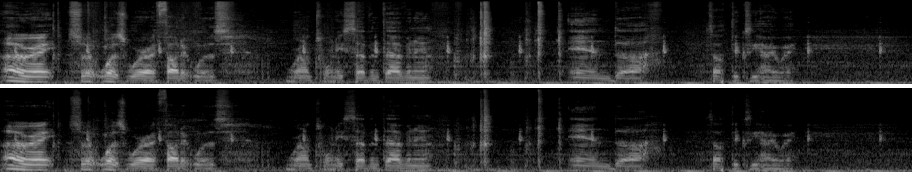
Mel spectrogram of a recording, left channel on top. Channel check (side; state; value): both; normal; correlation 0.43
